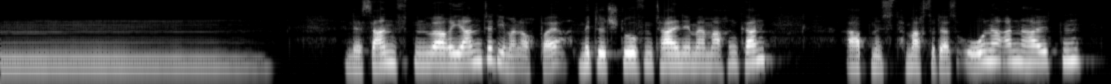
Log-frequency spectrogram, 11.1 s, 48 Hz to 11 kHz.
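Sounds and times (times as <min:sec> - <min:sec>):
person humming on exhale during bee yoga breathing exercise: 0:00.0 - 0:02.8
soft breath: 0:02.8 - 0:03.5, 0:07.7 - 0:08.4
speech: 0:03.4 - 0:10.9.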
